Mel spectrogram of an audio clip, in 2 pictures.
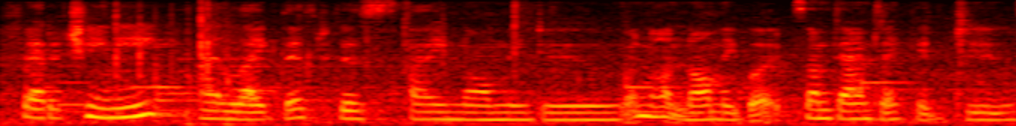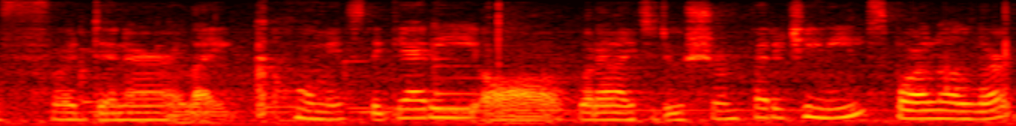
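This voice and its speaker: A woman's voice: medium pitch, low-quality recording. A woman vlogger talking informally through her shopping, thinking aloud with little asides. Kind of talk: casual grocery haul chat over close-ups. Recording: music under the voice. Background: background music.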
